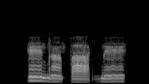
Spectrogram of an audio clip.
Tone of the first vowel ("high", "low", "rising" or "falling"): high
